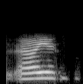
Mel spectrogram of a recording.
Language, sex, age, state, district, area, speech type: Sindhi, female, 18-30, Gujarat, Surat, urban, conversation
